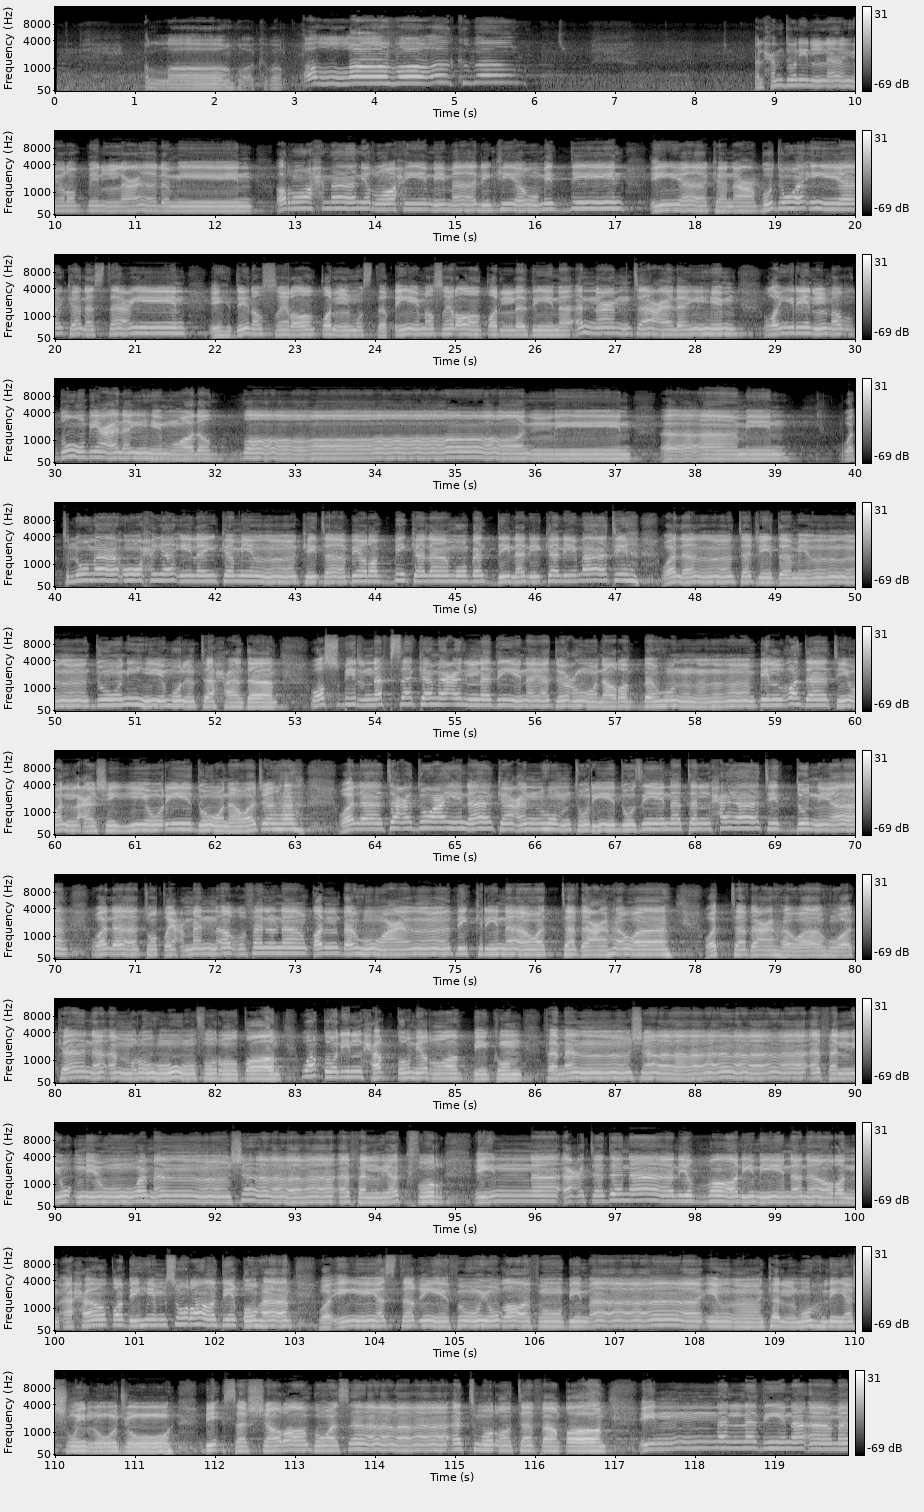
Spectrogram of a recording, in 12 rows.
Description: صلاة التراويح ليلة 20 رمضان 1443 للقارئ ياسر الدوسري - التسليمتان الأخيرتان صلاة التراويح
